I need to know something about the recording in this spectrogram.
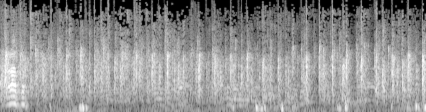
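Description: Enthusiastic applause from a group, a dense, steady patter of many hands clapping that keeps going for several seconds without a break, with possible voices mixed in underneath.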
